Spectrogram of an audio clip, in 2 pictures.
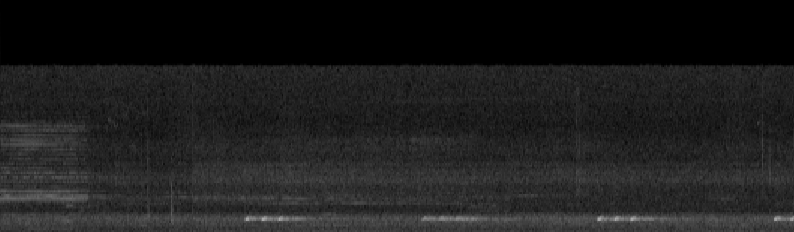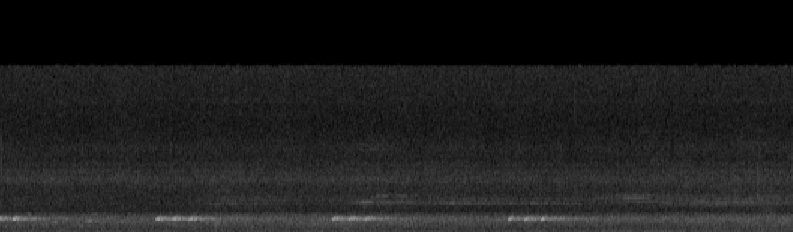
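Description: A bird calling: a short three-note call at one steady pitch, repeated seven times about every second and a half, over a low steady rumble.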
